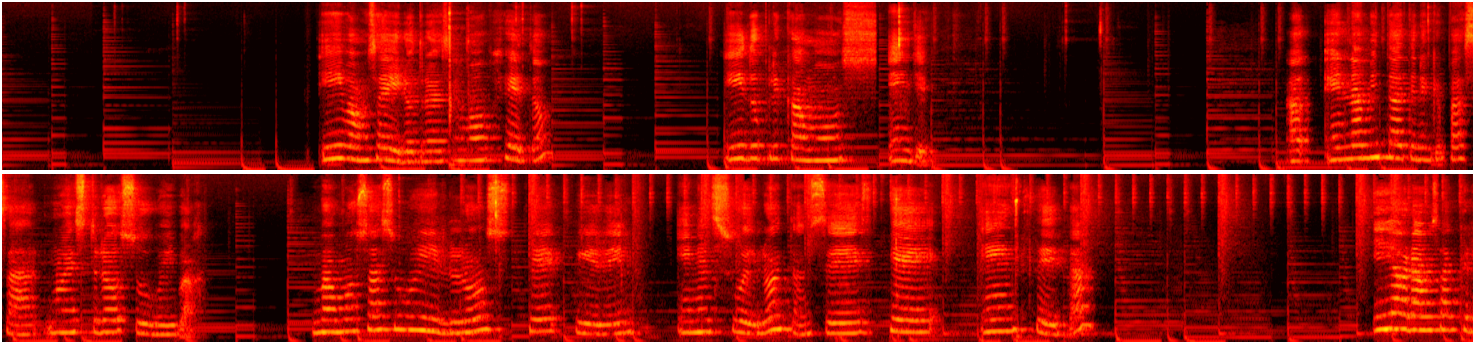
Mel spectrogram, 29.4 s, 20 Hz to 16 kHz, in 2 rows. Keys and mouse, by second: 1.1 click, 4.5 Tab, 5.1 click, 5.7 click, 11.0 shift+d, 11.8 middle drag, 12.2 click, 12.5 middle click, 14.2-17.6 drag, 18.6 click, 20.4 shift+click, 21.3 middle click, 23.5 g.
